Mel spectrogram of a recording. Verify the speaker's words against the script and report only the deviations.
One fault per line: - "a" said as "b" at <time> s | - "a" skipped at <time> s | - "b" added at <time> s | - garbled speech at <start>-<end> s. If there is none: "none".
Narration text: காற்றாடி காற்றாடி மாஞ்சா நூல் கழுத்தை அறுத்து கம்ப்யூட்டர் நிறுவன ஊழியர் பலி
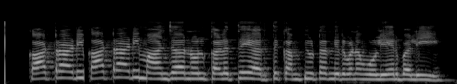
none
